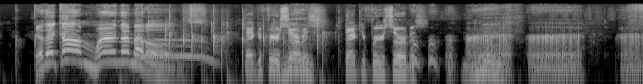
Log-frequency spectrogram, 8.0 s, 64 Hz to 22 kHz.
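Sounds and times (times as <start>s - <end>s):
speech: 0.4s - 2.3s, 3.1s - 7.1s
police dogs growling: 5.2s - 8.0s.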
